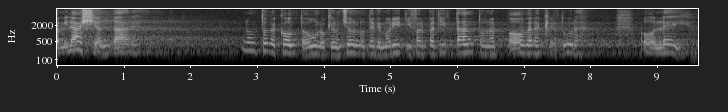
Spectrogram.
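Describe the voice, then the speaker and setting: A man's voice: sits high, exaggerated voice. A man voicing a terrified young woman who pleads and implores in a trembling voice, recorded in an echoey hall. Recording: echoey hall, faint noise.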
